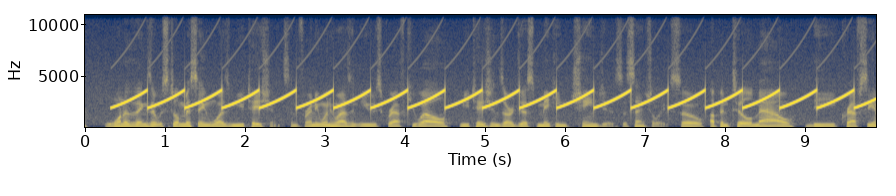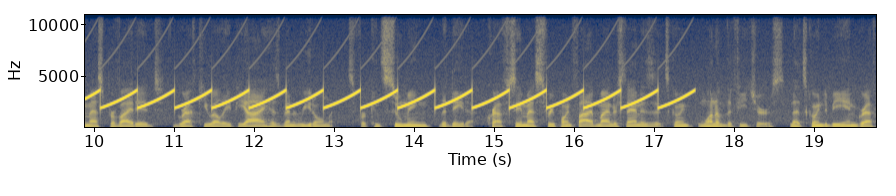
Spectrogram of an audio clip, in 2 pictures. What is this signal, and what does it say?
A tone that sweeps in pitch again and again, with speech in English. There is no code.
